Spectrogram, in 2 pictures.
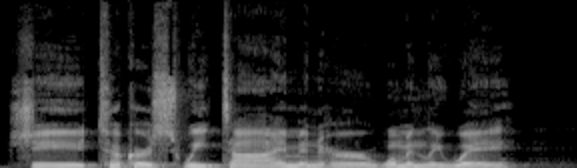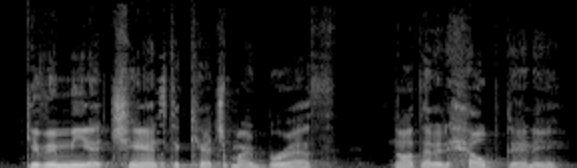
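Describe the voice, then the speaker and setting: A man playing a wry, down-at-heel private eye in a comic noir detective play, deadpan and measured with dramatic pauses. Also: medium pitch, lightly acted. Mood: world-weary.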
